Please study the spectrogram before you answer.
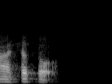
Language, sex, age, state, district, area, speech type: Sindhi, male, 60+, Gujarat, Kutch, urban, conversation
